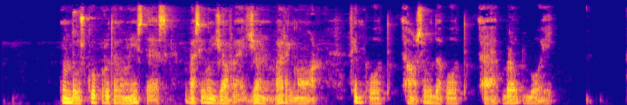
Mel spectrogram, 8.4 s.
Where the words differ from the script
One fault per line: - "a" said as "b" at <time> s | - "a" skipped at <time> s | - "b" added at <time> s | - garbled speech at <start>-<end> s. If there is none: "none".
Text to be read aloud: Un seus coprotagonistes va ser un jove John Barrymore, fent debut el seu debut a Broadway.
none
